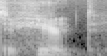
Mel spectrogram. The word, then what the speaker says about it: Geert: his name is spelled G-E-E-R-T, but we found out the G is kind of silent, isn't it? – It's Geert. – Geert Wilders, yes.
